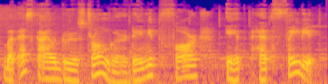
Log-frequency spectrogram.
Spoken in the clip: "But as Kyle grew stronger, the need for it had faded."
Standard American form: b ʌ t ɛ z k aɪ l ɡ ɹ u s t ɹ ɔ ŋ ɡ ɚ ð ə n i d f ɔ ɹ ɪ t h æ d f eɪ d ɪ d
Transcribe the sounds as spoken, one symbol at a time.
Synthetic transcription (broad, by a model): b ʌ t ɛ s k aɪ l ɡ ɹ u s t ɹ ɔ ŋ ɡ ɚ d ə n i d f ɔ ɹ ɪ t h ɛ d f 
